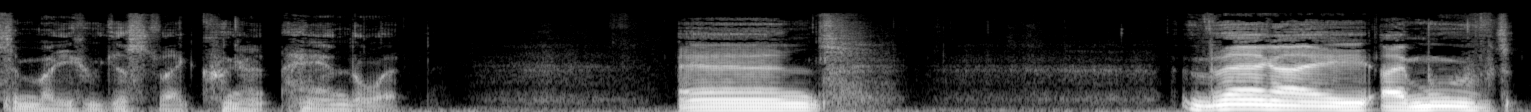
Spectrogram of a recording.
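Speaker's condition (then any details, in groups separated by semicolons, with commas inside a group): Cleft palate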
